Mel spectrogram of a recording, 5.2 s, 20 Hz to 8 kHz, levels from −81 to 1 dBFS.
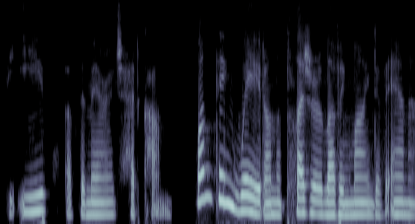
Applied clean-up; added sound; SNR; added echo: none; none; none; none.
